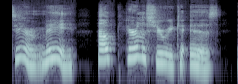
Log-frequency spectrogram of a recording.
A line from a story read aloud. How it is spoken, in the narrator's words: exclaimed the girl, much distressed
